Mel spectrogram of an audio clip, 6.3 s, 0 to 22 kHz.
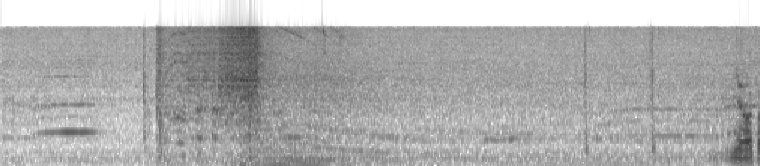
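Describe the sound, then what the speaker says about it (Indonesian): A 2018 Toyota Calya E with manual transmission starting up, a clear crank and catch near the middle followed by a steady idle and some faint interior clicks. "Ini dia kuncinya, yuk nyalakan mesin dulu."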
